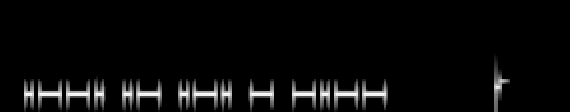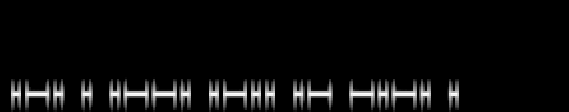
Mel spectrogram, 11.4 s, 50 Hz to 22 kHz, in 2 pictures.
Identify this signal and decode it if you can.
Morse code, heard as a keyed tone, about 17 wpm, 700 Hz. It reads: PARTY REPLACE
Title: Sentences from Top 1400 Words - New Word Drill - 17wpm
